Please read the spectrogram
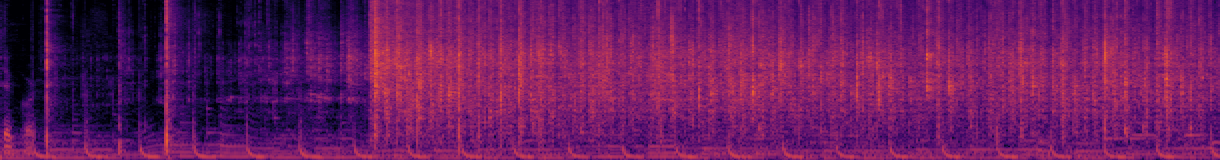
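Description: Ice rattling hard inside a steel cocktail shaker as a juice mocktail is shaken. It starts after a couple of sharp clinks, about four seconds in, and then rattles loudly for the rest of the time. Background music plays underneath.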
